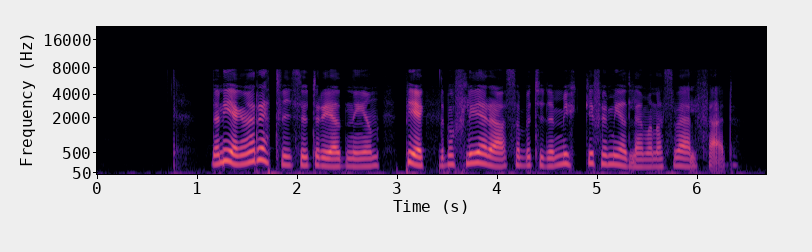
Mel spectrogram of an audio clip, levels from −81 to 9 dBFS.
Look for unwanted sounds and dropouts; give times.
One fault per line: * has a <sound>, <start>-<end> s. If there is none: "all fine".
* has a dropout, 3.3-3.4 s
